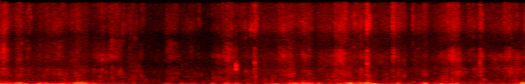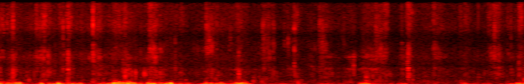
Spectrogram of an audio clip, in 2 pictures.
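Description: Footsteps on a dirt-and-gravel road, each step a low thud with a light crunch, coming in uneven groups as the walker goes along.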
